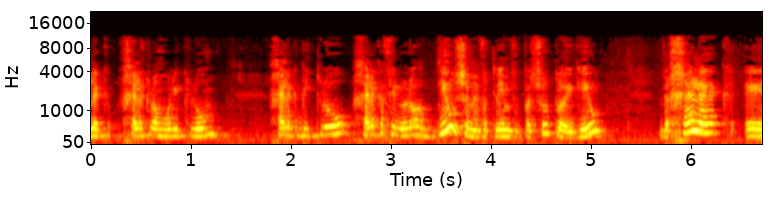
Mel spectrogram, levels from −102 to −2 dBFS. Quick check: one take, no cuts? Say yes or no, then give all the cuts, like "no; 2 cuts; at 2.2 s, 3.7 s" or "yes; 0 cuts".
yes; 0 cuts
